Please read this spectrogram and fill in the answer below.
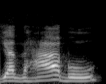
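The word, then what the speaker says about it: يذهب: The first one is yadhabu from yaf'alu with a fatha ala ayn al kalima. There's a fatha on the middle of the word.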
